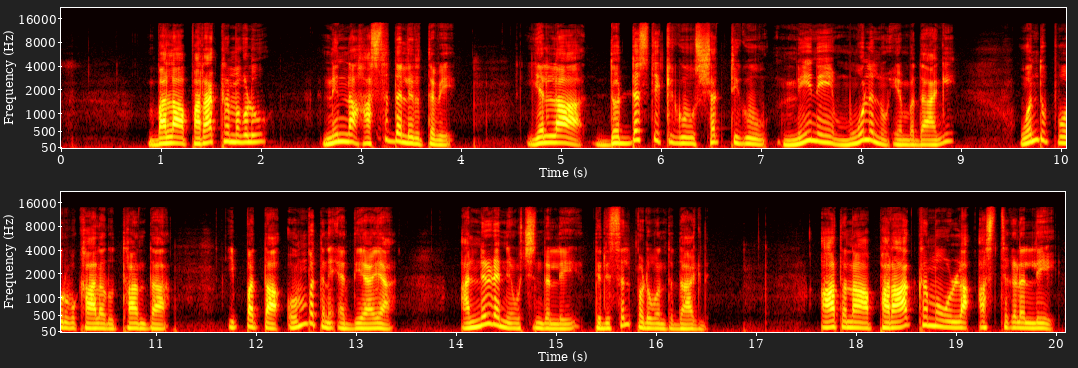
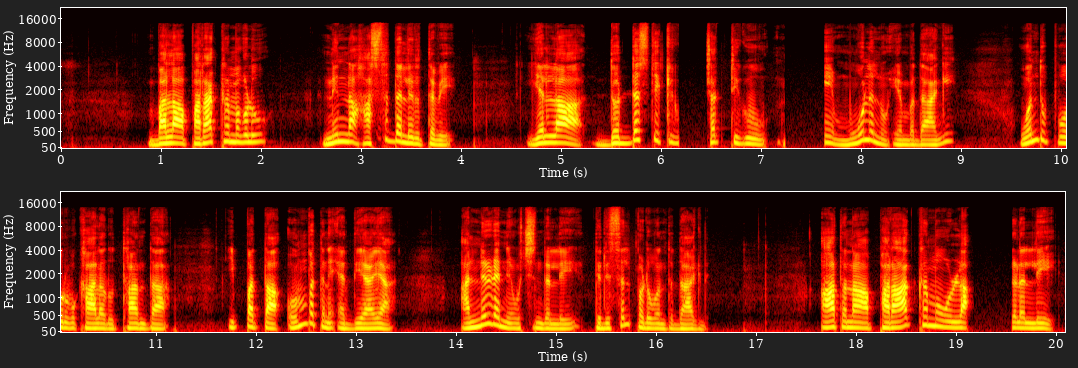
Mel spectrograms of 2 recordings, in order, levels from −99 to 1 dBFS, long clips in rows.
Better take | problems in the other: first | audio cutting out; at 6 s, at 7 s and at 19 s

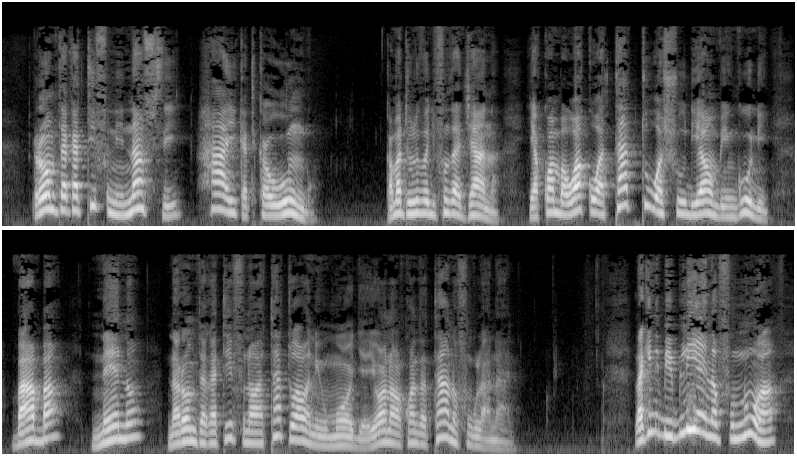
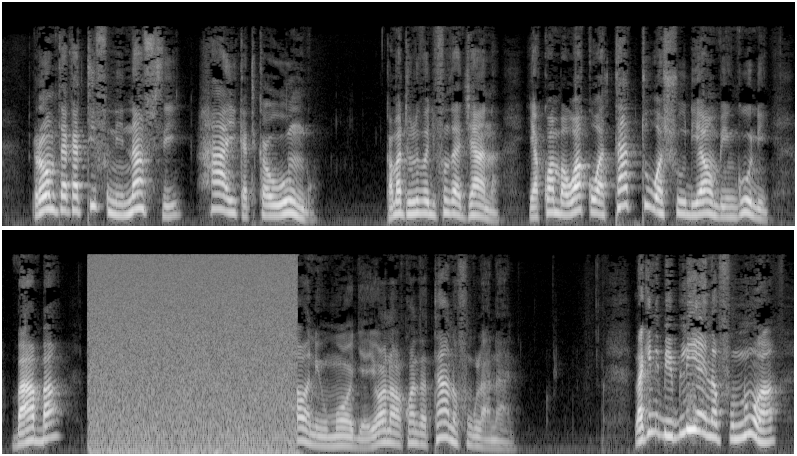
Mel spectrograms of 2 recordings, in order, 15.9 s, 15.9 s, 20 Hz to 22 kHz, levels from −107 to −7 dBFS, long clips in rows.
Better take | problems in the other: first | audio cutting out; filled with static; at 9 s for 2 s

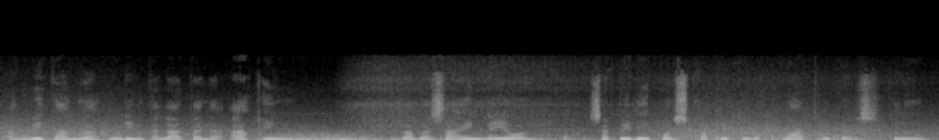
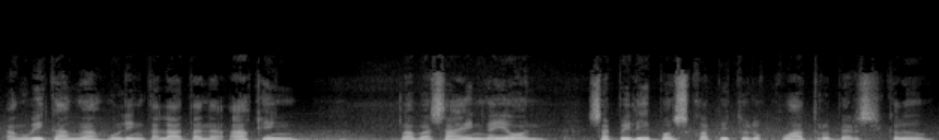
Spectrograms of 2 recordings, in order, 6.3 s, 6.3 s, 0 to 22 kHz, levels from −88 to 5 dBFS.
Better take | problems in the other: second | train or aircraft noise; loud; throughout; 7 dB below the speech; faint in the second

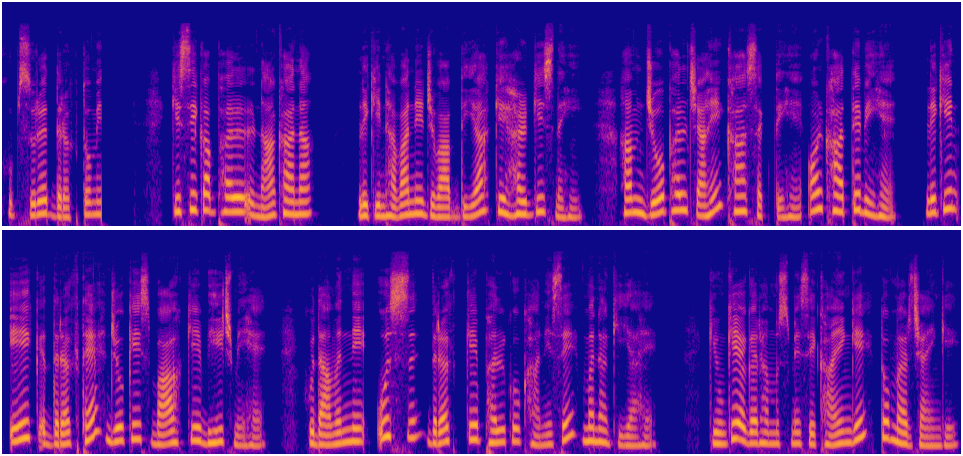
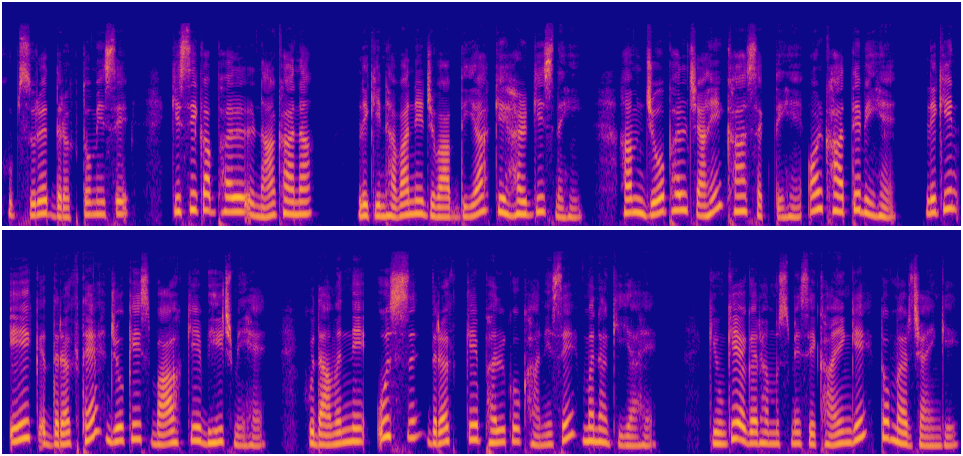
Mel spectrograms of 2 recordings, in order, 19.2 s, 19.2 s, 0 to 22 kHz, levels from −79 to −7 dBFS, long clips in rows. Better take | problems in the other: second | audio cutting out; at 1 s

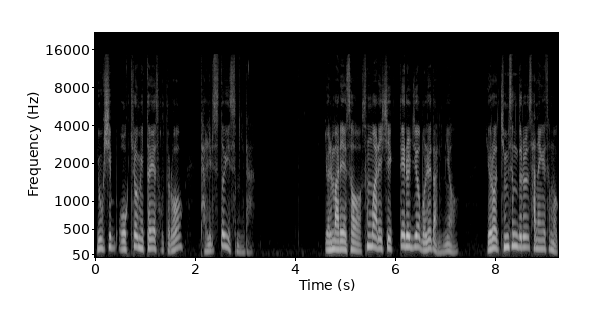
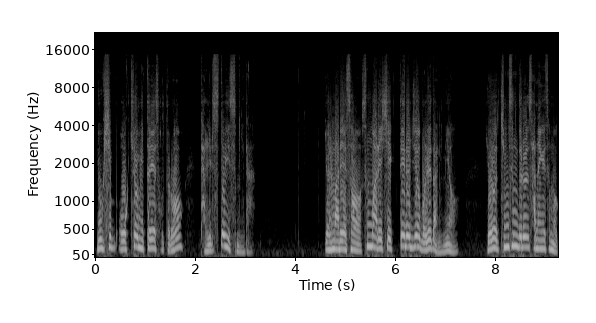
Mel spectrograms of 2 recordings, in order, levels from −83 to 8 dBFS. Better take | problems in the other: first | distortion; heavy; 7 dB below the speech

